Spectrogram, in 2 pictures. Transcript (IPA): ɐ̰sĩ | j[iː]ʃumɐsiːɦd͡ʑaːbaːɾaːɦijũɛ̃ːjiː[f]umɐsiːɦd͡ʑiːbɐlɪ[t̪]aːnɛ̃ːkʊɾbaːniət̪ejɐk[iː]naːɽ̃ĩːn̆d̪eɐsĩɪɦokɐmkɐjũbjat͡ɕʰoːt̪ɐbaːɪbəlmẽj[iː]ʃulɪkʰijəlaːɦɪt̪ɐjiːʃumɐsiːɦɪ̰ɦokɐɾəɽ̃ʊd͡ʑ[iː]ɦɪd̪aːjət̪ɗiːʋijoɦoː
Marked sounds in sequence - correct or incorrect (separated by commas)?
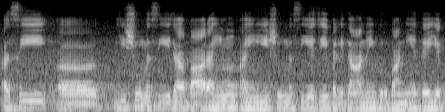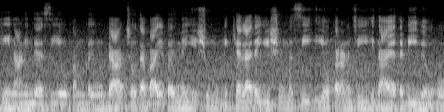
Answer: correct, incorrect, incorrect, correct, correct, correct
